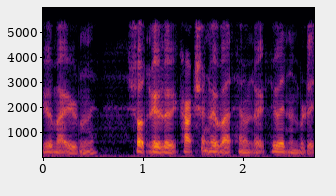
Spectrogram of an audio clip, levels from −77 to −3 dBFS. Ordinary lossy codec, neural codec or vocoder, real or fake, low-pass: none; autoencoder, 22.05 kHz, a latent of 192 numbers a frame, VITS, trained on many speakers; fake; 5.4 kHz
